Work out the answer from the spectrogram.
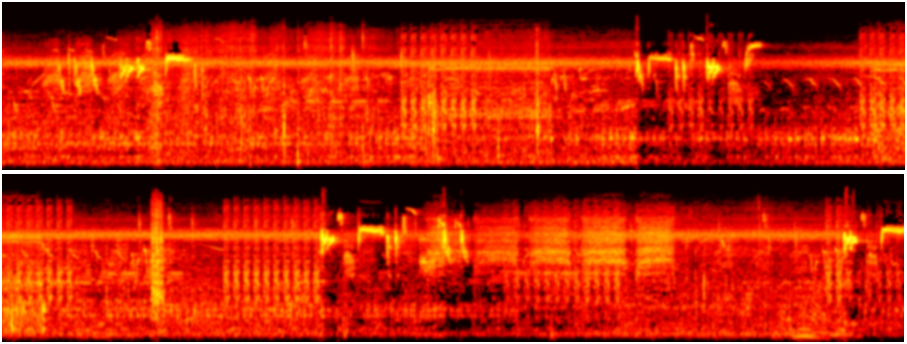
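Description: Short, sharp, high bird chirps in clusters every few seconds over a steady high-pitched insect drone, with stretches of rapid buzzy insect trilling.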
